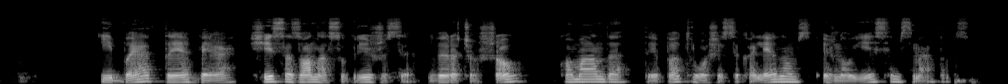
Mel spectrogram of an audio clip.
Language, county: Lithuanian, Alytus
